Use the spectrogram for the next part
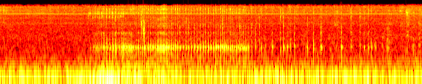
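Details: ['Pet dog Cuddles, female, asleep on a desk, gives one drawn-out raspy snore lasting about two seconds, then soft breathing noises against a low indoor hum.']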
